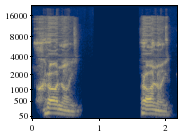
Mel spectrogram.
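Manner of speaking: cronoi with the final i sounded as oi; old pronunciation shown. Shown as a demonstration. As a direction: say cronoi ending in a clear oi glide. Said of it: "posiblemente lo pronunciaban y decían".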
